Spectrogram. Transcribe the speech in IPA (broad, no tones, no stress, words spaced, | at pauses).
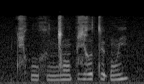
t͡ɕʰuxə ŋ͡ǀõp ʑɤ tʏʔũj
